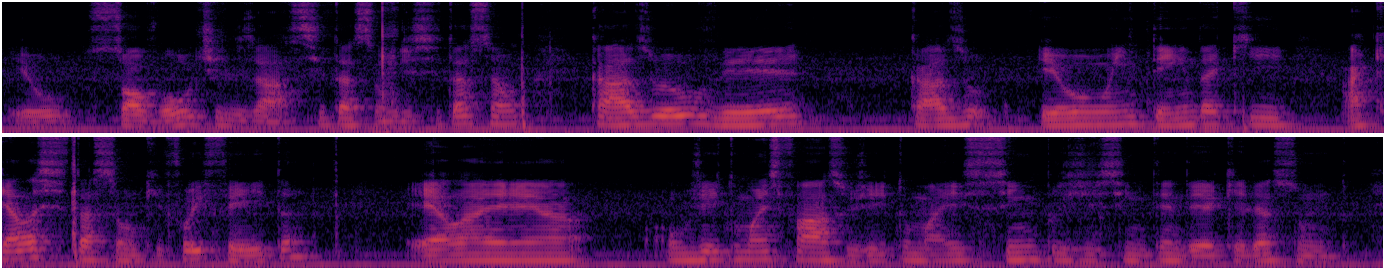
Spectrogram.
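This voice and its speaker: There is audible room echo as the words come out at a fairly slow pace. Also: man. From Brazil, Mato Grosso. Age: 20s. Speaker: university student. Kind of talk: academic presentation. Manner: halting.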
